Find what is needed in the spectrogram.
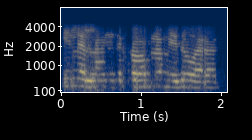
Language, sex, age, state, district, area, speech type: Tamil, female, 30-45, Tamil Nadu, Chennai, urban, conversation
